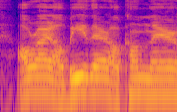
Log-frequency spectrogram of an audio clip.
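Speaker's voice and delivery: normal talking voice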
